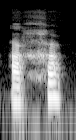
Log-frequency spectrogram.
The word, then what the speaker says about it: Ahab: y una bet, que si lo queremos pronunciar como está escrito en hebreo, sería algo así como Ahab.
